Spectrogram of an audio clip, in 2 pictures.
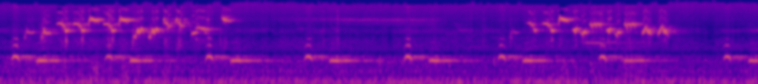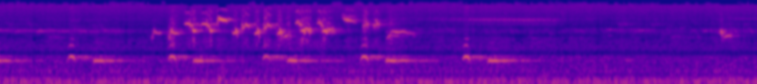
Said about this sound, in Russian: На заросших лесных сечах можно услышать протяжный свист дроздов-белобровиков. После свистовой трели следует тихое, неразборчивое верещание.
